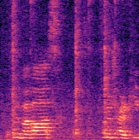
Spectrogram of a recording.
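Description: A woman's voice making two short wordless sounds, each falling slightly in pitch, with a faint click between them about a second in.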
